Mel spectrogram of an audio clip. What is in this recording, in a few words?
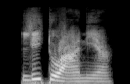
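"lithuania", Italian; gcompris-data; geography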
